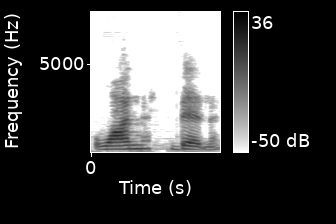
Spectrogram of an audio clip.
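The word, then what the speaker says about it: Won Bin: but the lead actor his name is one bin w-o-n-b-i-n so it's a two-syllable name which is different because um normally it's a three syllable name for koreans but wanden he's like an a-list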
